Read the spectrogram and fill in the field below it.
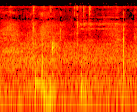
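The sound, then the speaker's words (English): Chewing and biting of Taco Bell fast food, eaten fast, with soft wet crunches popping up every half second or so over a quiet hush, with no talking. “Uh, but I'll try and chew fast so that I can keep talking”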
